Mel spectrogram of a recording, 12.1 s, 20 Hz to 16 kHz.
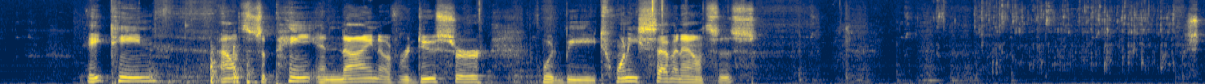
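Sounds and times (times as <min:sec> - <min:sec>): liquid pouring into plastic cup: 0:09.2 - 0:12.0.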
